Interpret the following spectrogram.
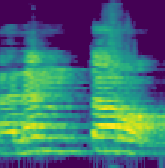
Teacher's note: ألم تر، یہ را ہے، را کے اوپر جب زبر ہوتا ہے تو اس کو پر کر کے پڑھتے ہیں، منہ بھر کے پڑھتے ہیں، ألم تر، اس طرح سے۔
